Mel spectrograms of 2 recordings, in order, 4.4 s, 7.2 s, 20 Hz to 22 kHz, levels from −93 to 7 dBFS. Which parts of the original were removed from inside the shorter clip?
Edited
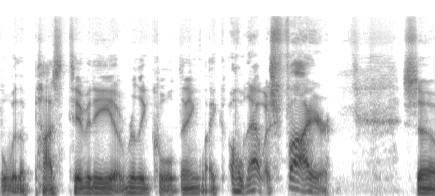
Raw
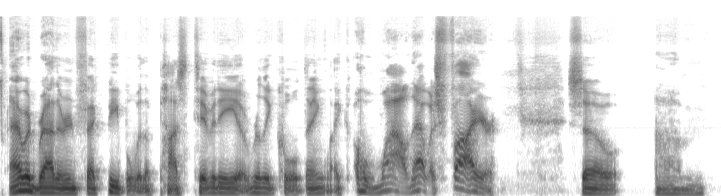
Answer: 0:03.7-0:04.1

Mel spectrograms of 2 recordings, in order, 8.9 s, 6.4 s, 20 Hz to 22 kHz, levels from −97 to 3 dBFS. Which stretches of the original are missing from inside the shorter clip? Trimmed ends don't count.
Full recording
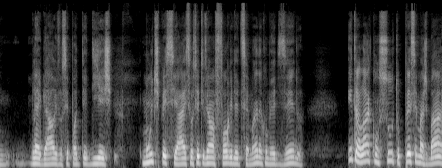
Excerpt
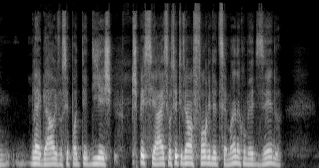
0:02.6-0:03.1

